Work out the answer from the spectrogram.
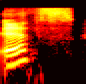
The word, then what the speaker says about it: Eths: I don't know if I'm saying it right, but Eths or Yeah, yes, ETHS.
